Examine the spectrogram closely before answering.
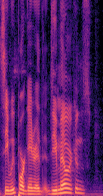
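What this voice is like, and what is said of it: Put-on French accent. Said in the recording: “I don't know why I'm doing the French accent”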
